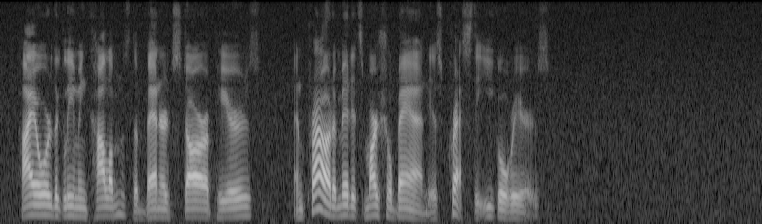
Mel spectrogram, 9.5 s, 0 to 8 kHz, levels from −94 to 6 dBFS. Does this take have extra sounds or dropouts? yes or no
no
